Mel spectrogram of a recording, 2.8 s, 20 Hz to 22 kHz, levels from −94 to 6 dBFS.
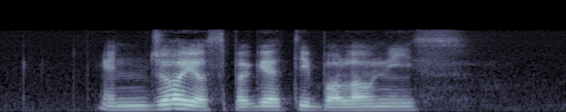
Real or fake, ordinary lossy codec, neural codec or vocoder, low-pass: fake; none; codec, 16 kHz in and 24 kHz out, 1 kbps, XY-Tokenizer; 7.2 kHz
